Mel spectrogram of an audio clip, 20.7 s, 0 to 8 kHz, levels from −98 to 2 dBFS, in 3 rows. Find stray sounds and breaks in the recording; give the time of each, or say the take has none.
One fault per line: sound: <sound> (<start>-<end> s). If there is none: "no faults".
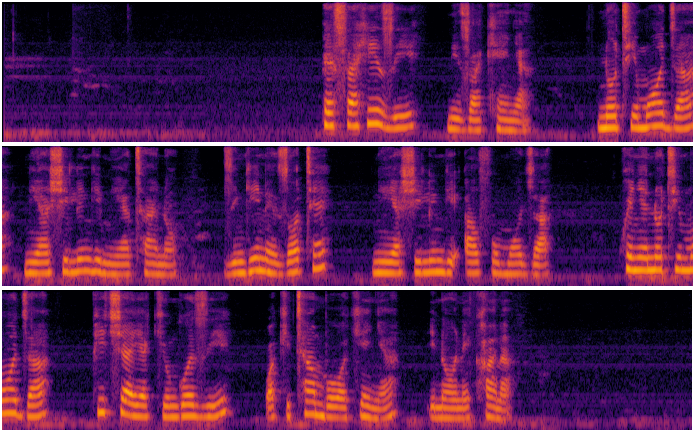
no faults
